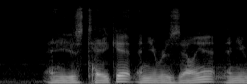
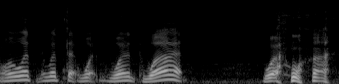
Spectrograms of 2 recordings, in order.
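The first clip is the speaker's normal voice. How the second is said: high, stammered disbelieving whats; incredulous what; 10 semitones higher, slower than usual. Retold or imitated. To airline staff over the fine print, high sputtering disbelief. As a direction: sputter what what in mock outrage.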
